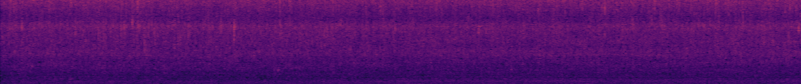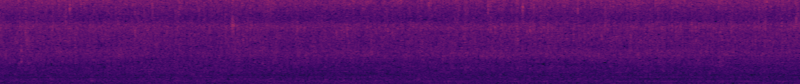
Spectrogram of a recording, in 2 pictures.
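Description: Steady rush of circulating water with a low hum from saltwater aquarium pumps and filtration, unchanging throughout.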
